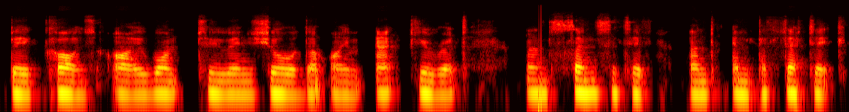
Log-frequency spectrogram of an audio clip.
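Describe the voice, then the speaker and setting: A middle-aged man with a neutral southern English accent, talking slowly and deliberately in a casual, reflective monologue. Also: mid-range voice, darkish tone, no room sound, rough recording. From Scotland, raised in England. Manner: slow, deliberate speech with pauses. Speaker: vlogger.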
